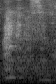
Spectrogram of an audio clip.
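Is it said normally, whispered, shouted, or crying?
whispered. It is said in a whisper.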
